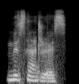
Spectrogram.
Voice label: "misaddress", Indian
